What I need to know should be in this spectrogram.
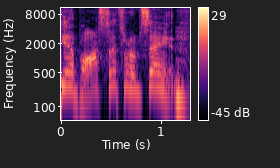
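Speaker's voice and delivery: squeaky, very high, thirties-style henchman voice. Playing a minion answering the boss, in a 1930s minion voice. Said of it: "nineteen thirties minion voice going".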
